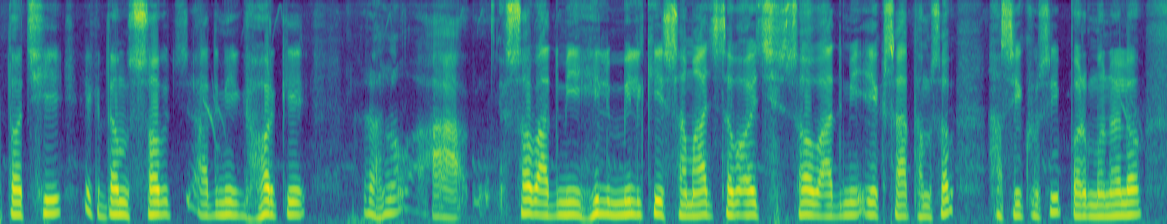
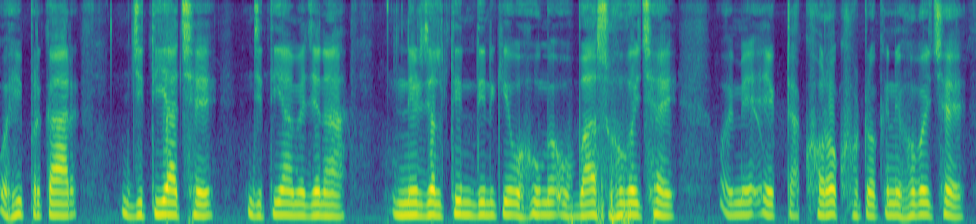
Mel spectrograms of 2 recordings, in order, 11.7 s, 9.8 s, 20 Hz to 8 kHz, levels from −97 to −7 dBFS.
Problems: none marked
